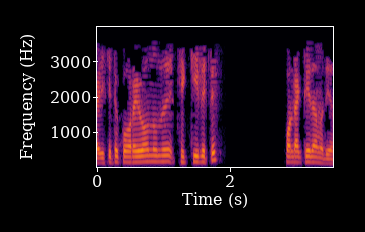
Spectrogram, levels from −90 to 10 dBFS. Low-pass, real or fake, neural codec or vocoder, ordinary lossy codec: 3.6 kHz; fake; codec, 16 kHz, 4 kbps, X-Codec, HuBERT features, trained on LibriSpeech; MP3, 16 kbps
